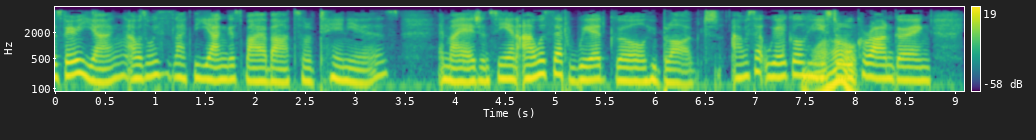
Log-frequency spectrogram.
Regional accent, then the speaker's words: Cape Town, Western Cape, South Africa; I'm from Cape Town, flown in for the festival

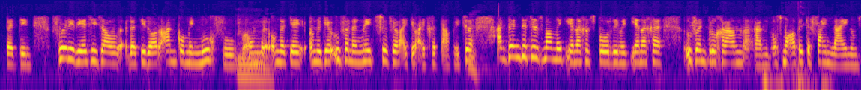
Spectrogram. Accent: Free State, South Africa; gebore en groot geword daar in die Vrystaat, dit was definitief nie op my plan vir my toekoms nie

